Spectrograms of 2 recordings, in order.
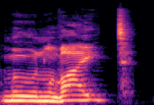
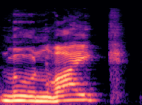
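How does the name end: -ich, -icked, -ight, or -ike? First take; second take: -ight; -ike. First: The name ends in an 'ight' sound. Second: The name ends in an 'ike' sound. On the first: "not moonlight" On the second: "not moonlike"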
